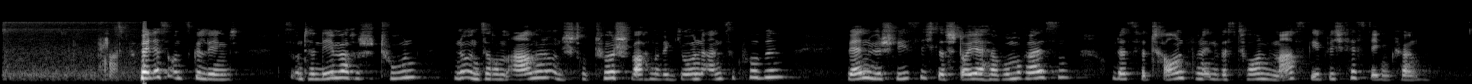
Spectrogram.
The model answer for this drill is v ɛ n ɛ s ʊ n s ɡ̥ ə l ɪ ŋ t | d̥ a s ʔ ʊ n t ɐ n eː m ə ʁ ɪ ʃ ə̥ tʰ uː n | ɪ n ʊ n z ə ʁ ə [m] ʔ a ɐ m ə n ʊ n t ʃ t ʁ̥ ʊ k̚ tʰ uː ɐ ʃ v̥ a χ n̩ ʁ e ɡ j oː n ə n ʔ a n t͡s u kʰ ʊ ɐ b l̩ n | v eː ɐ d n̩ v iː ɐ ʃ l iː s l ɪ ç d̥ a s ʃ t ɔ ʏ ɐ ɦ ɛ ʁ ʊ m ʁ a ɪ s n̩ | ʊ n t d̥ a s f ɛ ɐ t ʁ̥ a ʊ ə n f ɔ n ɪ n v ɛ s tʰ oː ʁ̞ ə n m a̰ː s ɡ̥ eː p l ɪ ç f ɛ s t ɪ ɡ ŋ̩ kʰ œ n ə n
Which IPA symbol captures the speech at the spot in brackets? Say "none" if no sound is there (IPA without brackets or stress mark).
m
